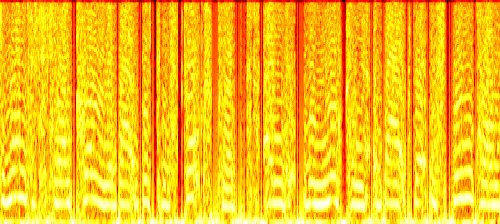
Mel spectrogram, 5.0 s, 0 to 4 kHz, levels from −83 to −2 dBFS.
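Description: From start to finish this speech is companded audio read as linear: A-law bytes are being played as raw 8-bit samples with no expansion. So every sign flip jumps across half the range, quiet bits blow up to full size, and you get loud, buzzy distortion with heavy noise in the pauses.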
